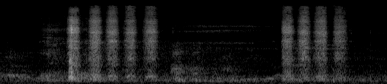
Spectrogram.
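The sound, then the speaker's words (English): A voice imitates a child's sniffling: a quick run of five sharp, wet inhaled sniffs, a pause, then four more, fairly loud, with no talking. “And sometimes we would start sniffling because we got quiet, but we wanted people to know how deep we hurt, so we sniffled.”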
